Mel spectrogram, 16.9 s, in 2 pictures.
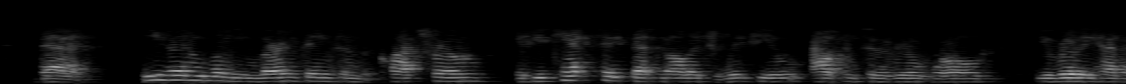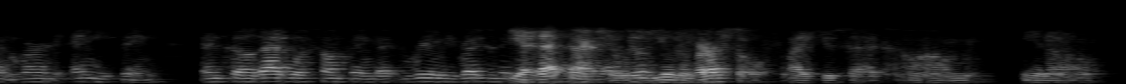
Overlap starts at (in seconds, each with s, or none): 12.2 s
